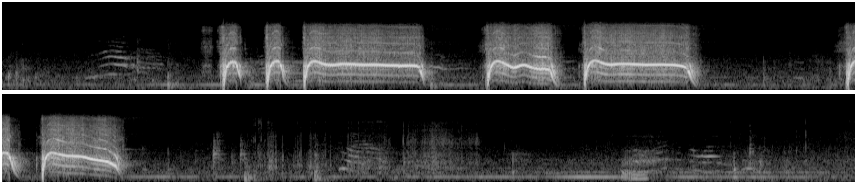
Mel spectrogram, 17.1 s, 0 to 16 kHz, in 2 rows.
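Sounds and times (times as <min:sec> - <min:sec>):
air ratchet wrench whining: 0:02.0 - 0:07.2, 0:08.4 - 0:10.1.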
